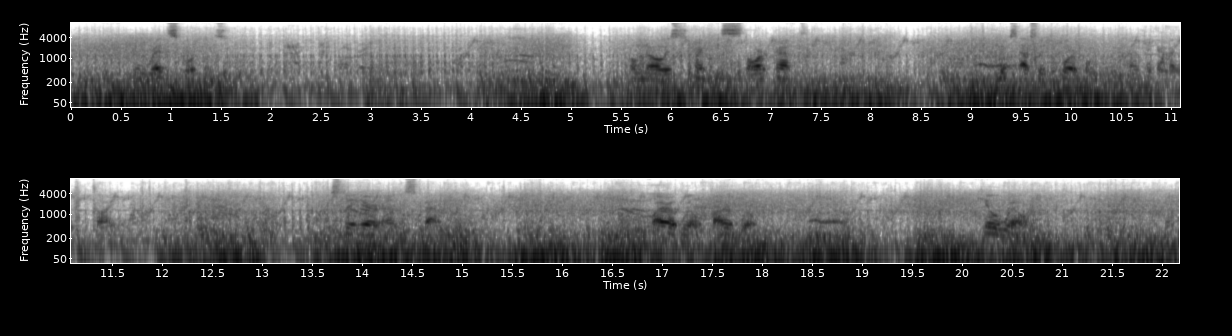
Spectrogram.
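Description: Gunfire crackles in a battle.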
